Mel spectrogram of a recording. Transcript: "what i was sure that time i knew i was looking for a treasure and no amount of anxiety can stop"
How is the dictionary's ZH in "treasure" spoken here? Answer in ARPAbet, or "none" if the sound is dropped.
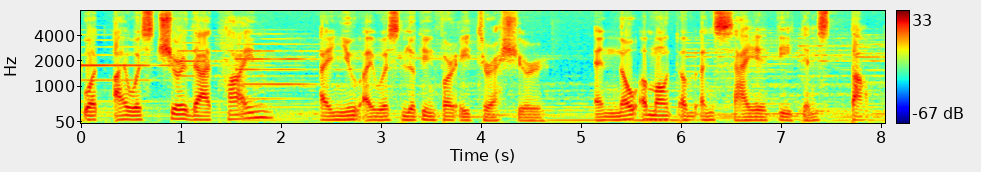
SH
